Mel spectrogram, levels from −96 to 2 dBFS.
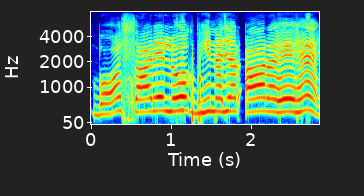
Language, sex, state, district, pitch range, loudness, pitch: Hindi, male, Madhya Pradesh, Bhopal, 330-360 Hz, -11 LUFS, 345 Hz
